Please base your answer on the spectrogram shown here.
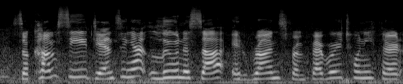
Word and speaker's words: Lughnasa: pronounce this dancing at lasagna dancing at dancing yeah the G is silent the seven G okay so dancing at Lughnasa perfect he did it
